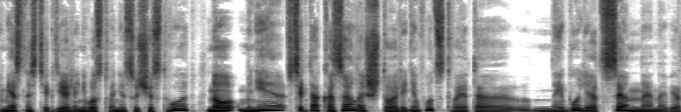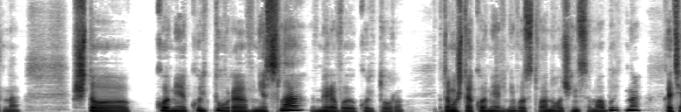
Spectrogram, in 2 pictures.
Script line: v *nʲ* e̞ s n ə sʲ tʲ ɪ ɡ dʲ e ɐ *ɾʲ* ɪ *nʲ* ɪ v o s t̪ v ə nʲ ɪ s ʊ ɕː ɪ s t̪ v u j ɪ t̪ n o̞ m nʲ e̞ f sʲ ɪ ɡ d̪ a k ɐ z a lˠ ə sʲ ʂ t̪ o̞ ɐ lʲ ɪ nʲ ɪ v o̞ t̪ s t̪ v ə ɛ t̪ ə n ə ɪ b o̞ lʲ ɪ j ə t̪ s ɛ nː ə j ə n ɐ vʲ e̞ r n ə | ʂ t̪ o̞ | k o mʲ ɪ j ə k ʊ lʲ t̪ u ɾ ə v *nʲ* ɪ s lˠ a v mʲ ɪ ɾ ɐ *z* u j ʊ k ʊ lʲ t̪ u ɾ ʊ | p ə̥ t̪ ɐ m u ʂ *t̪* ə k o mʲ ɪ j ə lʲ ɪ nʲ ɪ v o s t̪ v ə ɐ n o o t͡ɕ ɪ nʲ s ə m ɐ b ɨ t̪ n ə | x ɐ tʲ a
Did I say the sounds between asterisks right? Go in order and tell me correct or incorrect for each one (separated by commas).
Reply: incorrect, incorrect, correct, correct, incorrect, correct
